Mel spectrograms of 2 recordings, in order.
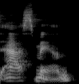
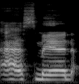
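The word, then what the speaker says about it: Assmann: SS M A NN how else do you pronounce that it's assman it's assman I feel so such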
